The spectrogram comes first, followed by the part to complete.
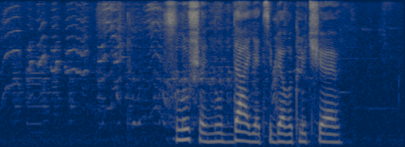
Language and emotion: Russian, angry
